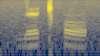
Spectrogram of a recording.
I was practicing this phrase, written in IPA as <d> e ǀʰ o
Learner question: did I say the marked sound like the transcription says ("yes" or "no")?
yes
